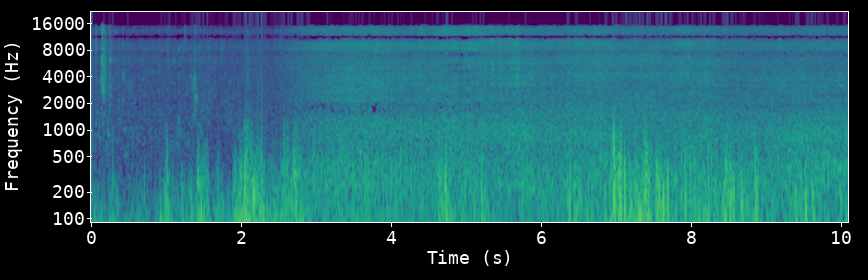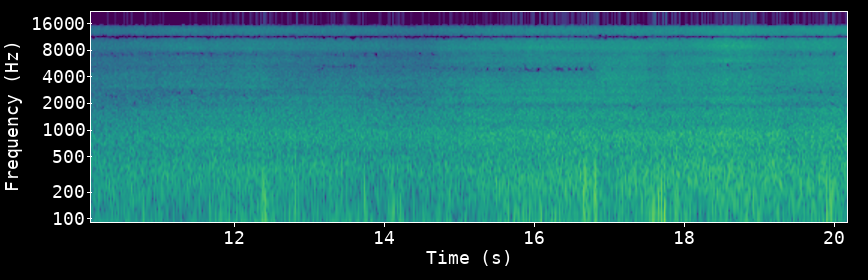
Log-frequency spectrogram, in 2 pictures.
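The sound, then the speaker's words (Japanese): Ocean waves break and wash against a rocky shore at Kohaku Beach, a beach with Pohaku rocks, at sunset, in repeated surges, with steady wind buffeting the microphone throughout. The surf sounds fairly loud, and no voices are heard. “そして音が切り替わって今度は夕焼けの時の紅白ビーチポハクの岩があるビーチそこの波の音を聞いてください”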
